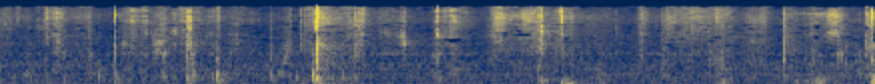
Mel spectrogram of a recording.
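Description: Cardboard retail box being worked open by hand: scattered small scrapes and clicks of card sliding and rubbing, the sharpest click about one and a half seconds in.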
